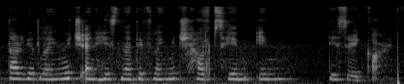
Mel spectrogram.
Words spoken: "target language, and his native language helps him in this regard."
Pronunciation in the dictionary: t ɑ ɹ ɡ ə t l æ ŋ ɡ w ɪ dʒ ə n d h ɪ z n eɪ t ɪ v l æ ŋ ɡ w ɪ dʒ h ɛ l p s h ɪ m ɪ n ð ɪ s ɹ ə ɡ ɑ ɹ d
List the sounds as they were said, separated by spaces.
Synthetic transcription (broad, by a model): t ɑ ɹ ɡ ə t l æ ŋ ɡ w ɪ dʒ ə n d h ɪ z n eɪ t ɪ v l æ ŋ ɡ w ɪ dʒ h ɛ l p s h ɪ m ɪ n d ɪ s ɹ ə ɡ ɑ ɹ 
